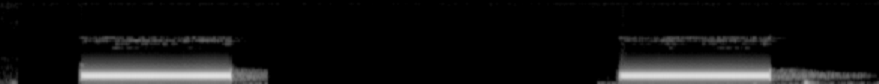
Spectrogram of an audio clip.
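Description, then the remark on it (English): A phone line's ringback tone: two steady, buzzing tones about a second long each, separated by a few seconds of silence. The tones are clear and alone, with a faint click at the end. “You're going to pick up this phone.”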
